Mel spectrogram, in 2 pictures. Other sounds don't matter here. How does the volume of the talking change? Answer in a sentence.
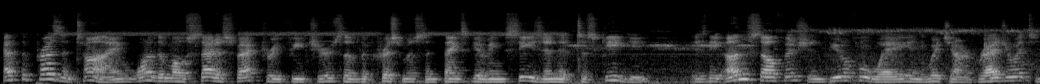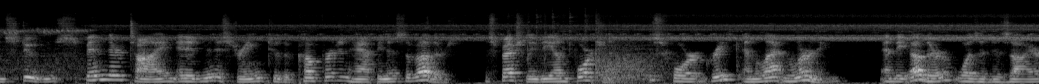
The volume of the talking stays about the same.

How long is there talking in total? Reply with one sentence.
The talking can be heard for 21 seconds in total.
